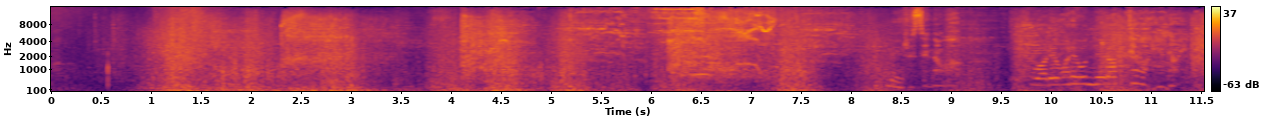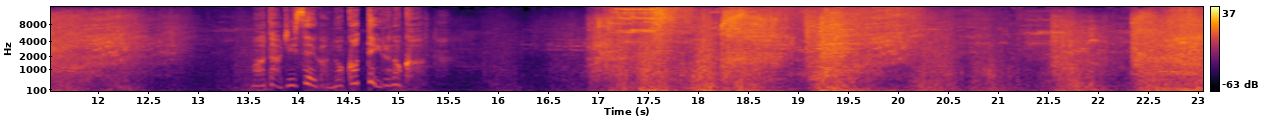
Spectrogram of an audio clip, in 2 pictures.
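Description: A huge dragon beats its wings.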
